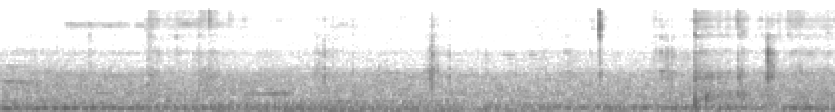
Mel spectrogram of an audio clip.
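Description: Near silence: a faint steady low hum, with a few soft clicks in the last second.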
